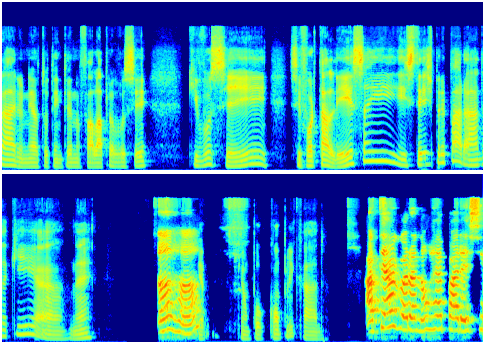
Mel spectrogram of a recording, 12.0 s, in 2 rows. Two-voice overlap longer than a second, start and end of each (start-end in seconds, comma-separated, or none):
none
